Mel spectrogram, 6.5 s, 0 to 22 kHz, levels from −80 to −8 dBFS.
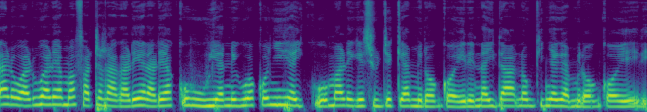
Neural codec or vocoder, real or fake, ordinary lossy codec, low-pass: vocoder, 44.1 kHz, 128 mel bands every 256 samples, BigVGAN v2; fake; none; none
